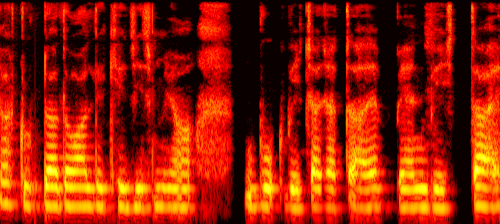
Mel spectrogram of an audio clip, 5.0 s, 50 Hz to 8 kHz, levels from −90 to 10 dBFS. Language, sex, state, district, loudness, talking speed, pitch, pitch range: Hindi, male, Bihar, Supaul, -19 LUFS, 155 wpm, 205 Hz, 200-215 Hz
